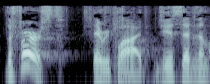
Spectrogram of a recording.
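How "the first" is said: crowd answer. Acted.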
